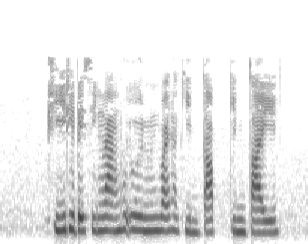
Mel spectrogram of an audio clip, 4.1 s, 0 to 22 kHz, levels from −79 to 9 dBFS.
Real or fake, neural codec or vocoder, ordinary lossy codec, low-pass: real; none; MP3, 32 kbps; 10.8 kHz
